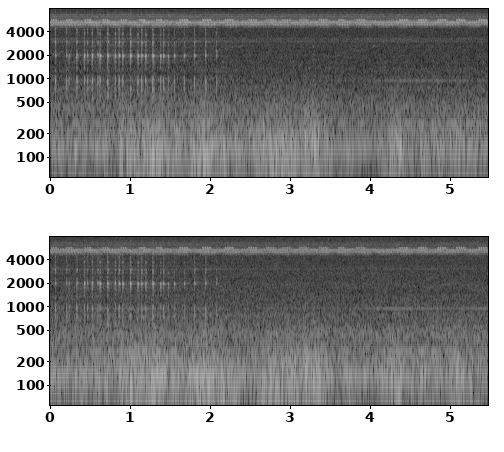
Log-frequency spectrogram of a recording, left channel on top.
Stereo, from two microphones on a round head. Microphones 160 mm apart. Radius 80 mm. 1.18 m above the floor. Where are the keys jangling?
No keys jangling in this recording.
